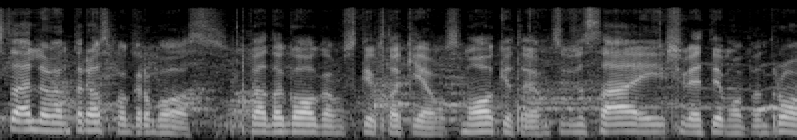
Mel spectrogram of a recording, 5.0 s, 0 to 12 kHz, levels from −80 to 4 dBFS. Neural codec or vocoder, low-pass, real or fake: vocoder, 22.05 kHz, 80 mel bands, WaveNeXt; 9.9 kHz; fake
